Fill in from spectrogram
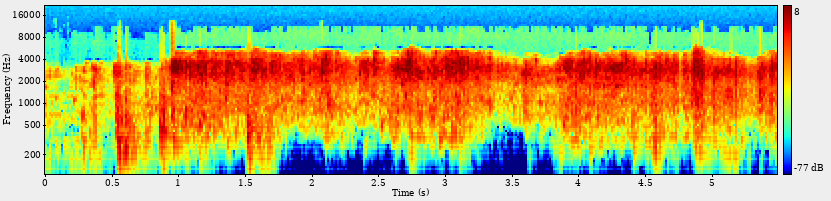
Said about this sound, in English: We were 100 yards offshore when we dropped anchor in about 15 feet of water. We lowered the dinghy and a few minutes later beached it through the surf.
